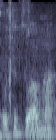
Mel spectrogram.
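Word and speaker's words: Ụtụtụ ọma: just say Otutu Oma, and that's not how to pronounce it. Yeah, it's Otutu Oma.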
